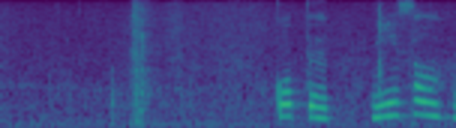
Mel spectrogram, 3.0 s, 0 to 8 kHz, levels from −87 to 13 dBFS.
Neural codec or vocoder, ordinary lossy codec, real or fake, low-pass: none; none; real; none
